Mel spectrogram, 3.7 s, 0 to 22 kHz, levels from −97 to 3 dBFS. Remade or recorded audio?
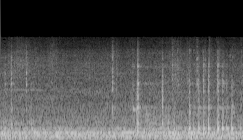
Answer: recorded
